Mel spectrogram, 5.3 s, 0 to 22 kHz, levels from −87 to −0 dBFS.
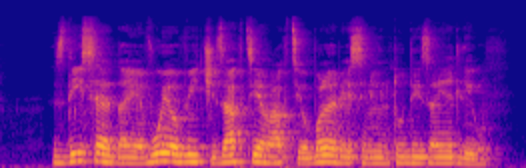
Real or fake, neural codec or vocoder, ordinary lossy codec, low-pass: fake; vocoder, 48 kHz, 128 mel bands, Vocos; none; 14.4 kHz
